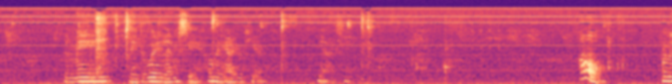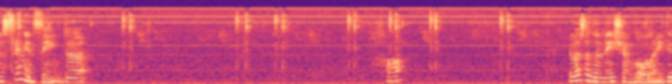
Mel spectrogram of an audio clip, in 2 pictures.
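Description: A young woman talks casually into a close microphone, with pauses.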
